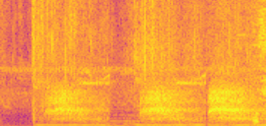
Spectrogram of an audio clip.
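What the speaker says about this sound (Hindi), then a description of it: "बार्किंग डियर तभी ऐसी आवाज करता है जब टाइगर आसपास हो।" A barking deer giving an alarm call in the forest, two or three sharp, hoarse barks close by, each rising loudly over a low steady hum.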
